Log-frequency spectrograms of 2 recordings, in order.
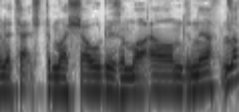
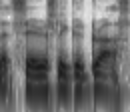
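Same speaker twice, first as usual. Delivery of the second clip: plain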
